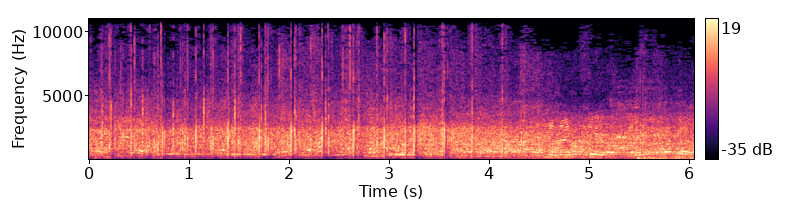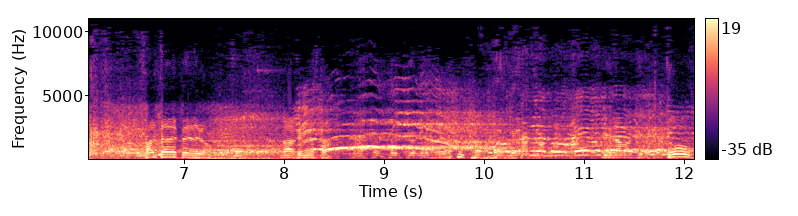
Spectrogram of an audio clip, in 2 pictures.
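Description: Men shout and call out in a large echoing hall.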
